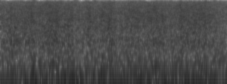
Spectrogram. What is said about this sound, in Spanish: los fuertes oleajes afectaron la caleta de pescadores.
